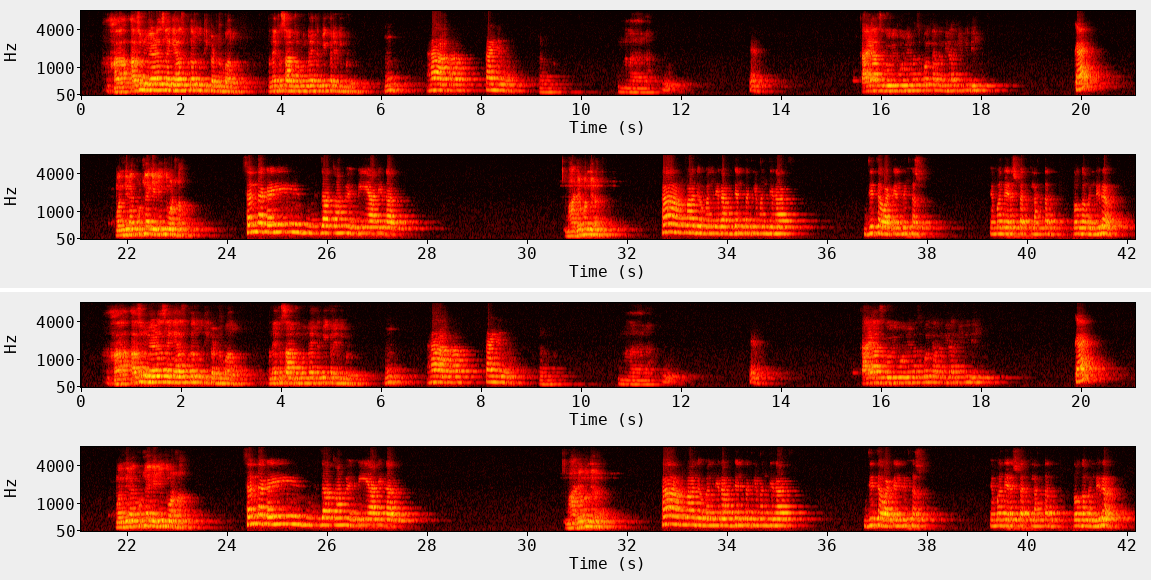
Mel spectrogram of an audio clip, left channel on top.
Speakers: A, on the left (about 75°); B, on the left (about 20°).
A: हा अजून वेळ आसला की आजू करतो तिकडन कॉल. नाही त सांग तो मग नाही तर मी करेल इकडून, हम्.
B: हा हा सांगेन मी.
A: हां, बर.
B: <inaudible> <inaudible>
A: काय आज गुरुपौर्णिमाचं कोणत्या मंदिरात गेली नाही?
B: काय?
A: मंदिरात कुठल्या गेली होती म्हटलं?
B: संध्याकाळी जातो आम्ही मी आणि दादू.
A: महादेव मंदिरात?
B: हा महादेव मंदिरात, गणपती मंदिरात जिथे वाटेल तिथ.
A: अच्छा
B: ते मध्ये
A: अच्छा
B: रस्त्यात लागतात दोघ मंदिर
